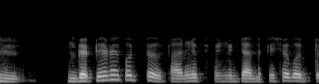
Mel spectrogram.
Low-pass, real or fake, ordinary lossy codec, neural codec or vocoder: 3.6 kHz; fake; none; autoencoder, 22.05 kHz, a latent of 192 numbers a frame, VITS, trained on one speaker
